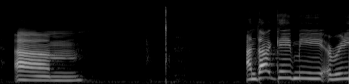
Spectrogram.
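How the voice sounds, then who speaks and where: A bright, sharp-toned woman is heard on a very clean recording against a silent background. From Spain, Madrid. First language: Spanish. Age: 20s. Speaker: academic panelist and book contributor. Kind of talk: panel discussion, personal testimony. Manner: hesitant, many fillers.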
